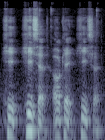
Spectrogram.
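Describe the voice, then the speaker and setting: A livestream host does casual commentary, reading aloud and reacting in a halting, sardonic way while often repeating his phrases. His voice is lowish and darkish in tone, with lively intonation.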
